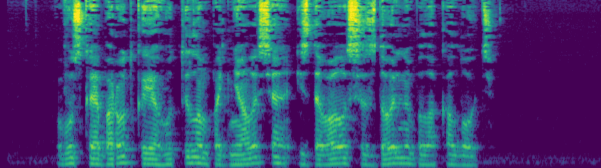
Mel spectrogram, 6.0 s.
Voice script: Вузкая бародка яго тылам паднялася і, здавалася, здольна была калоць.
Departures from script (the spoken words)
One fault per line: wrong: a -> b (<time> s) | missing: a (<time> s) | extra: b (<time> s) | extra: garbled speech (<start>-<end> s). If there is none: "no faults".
no faults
